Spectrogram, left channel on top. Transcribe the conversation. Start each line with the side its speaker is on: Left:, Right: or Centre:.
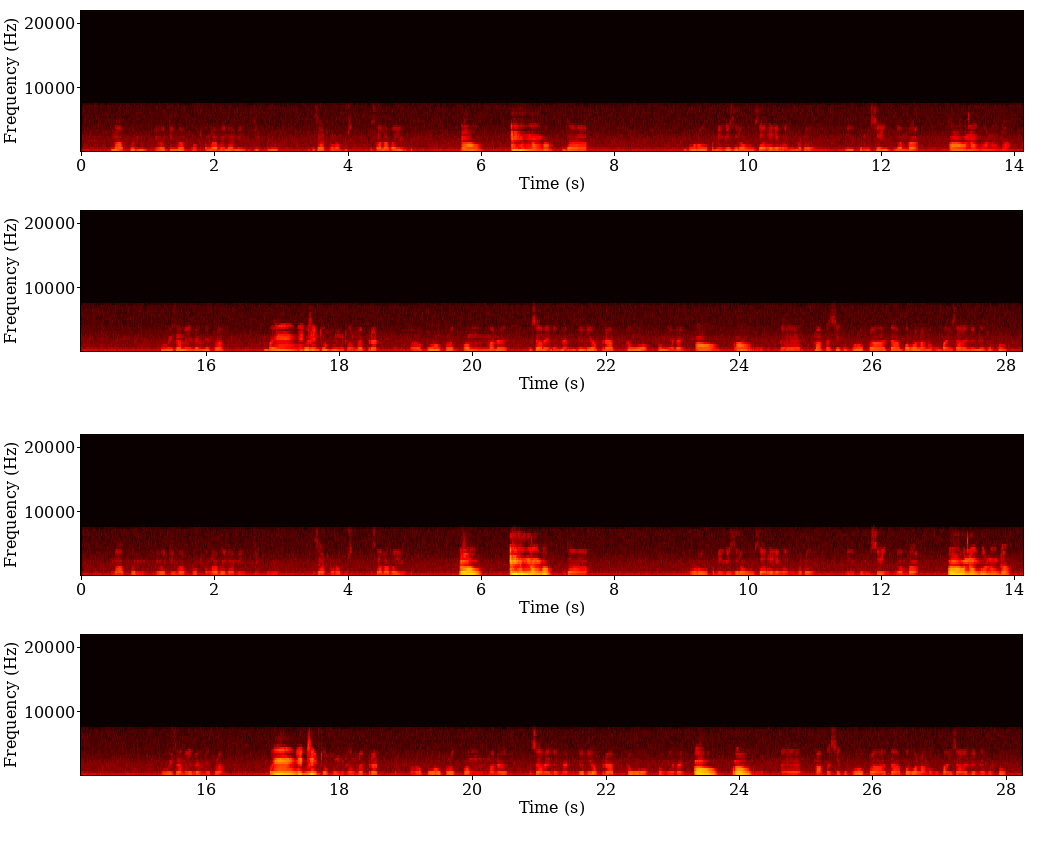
Left: नाफोर दैमाफोराव थांलाबायनानै जिखुनु जाथावना बसथु जालाबायो
Right: औ नंगौ
Left: दा बर'फोरनि गेजेराव जानाय लोंनाय होनबाथ' बेफोरनोसै नङा होमबा
Right: औ नंगौ नोंथां
Left: गय जानाय लोंनायफ्रा ओमफ्राय
Right: उम इदिन
Left: ओरैनोथ' बुंनो थाङोब्ला बिराद बर'फोरा गोबां मा होनो जानाय लोंनायनि बेलायाव बिराद दङ दंनायालाय खिन्थु
Right: औ औ
Left: माने माखासेखौ बर'फ्रा दा बावगलांनो हमबाय जानाय लोंनायफोरखौ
